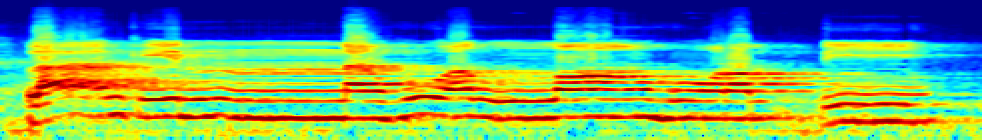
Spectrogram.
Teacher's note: ketika waqaf dibaca panjang satu alif, ketika wasal dibaca pendek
